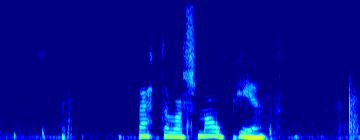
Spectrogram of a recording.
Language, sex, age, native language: Icelandic, male, 9, Icelandic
